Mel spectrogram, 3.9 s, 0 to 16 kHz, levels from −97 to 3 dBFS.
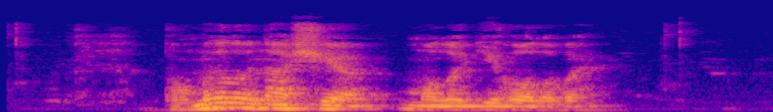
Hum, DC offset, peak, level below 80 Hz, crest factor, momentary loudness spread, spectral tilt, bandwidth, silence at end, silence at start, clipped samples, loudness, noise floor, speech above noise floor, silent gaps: none; under 0.1%; -8 dBFS; -56 dBFS; 16 dB; 11 LU; -7.5 dB/octave; 7.6 kHz; 0.85 s; 0.85 s; under 0.1%; -23 LUFS; -61 dBFS; 39 dB; none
